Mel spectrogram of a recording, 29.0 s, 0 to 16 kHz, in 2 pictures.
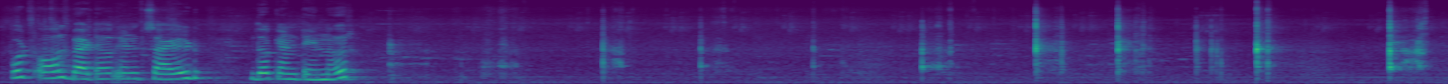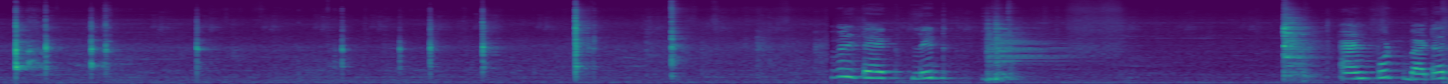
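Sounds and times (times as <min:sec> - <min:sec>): spoon scraping ceramic plate: 0:04.7 - 0:05.3, 0:06.0 - 0:06.4, 0:07.0 - 0:07.4, 0:09.2 - 0:09.7, 0:10.3 - 0:12.8, 0:13.9 - 0:15.7.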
